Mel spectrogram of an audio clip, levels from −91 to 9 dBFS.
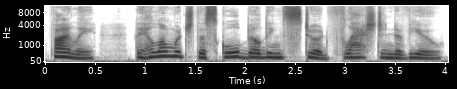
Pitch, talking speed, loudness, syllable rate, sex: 200 Hz, 180 wpm, -19 LUFS, 4.8 syllables/s, female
